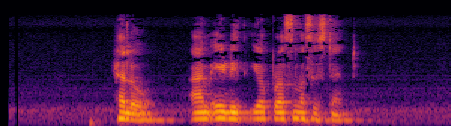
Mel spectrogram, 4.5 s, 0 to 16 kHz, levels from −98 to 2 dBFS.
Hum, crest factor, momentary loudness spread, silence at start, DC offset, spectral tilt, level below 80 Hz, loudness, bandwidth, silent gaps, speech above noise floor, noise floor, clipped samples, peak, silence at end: none; 22 dB; 13 LU; 0.9 s; under 0.1%; -5 dB/octave; -60 dBFS; -23 LUFS; 11.5 kHz; none; 34 dB; -56 dBFS; under 0.1%; -2 dBFS; 0.9 s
